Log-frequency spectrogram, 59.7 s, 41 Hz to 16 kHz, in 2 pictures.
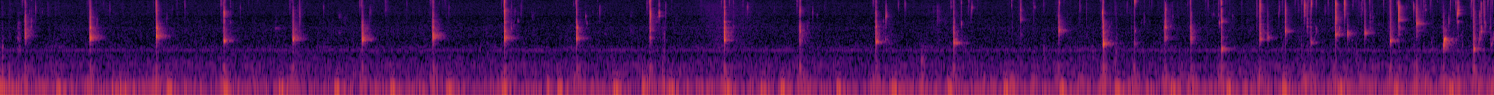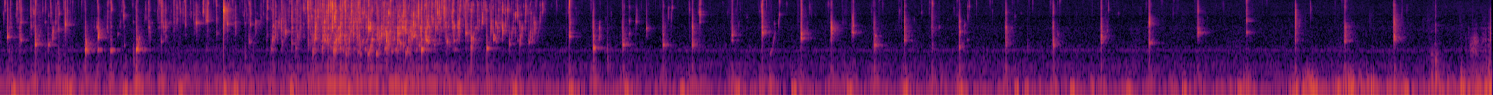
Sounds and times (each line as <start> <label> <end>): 27.8 waterdrops falling into a glass 43.9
